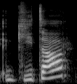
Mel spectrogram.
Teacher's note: it's actually Gita with like the emphasis on the first syllable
